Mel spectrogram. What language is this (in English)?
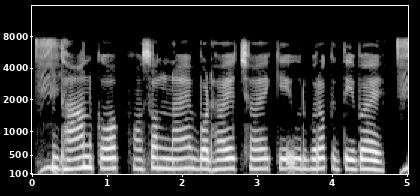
Maithili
